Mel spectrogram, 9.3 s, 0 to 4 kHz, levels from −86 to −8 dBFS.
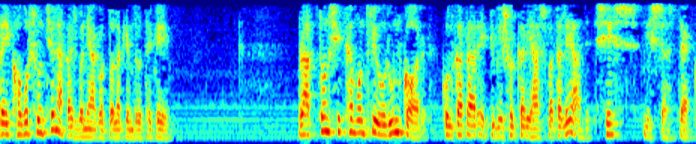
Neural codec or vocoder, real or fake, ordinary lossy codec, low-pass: none; real; MP3, 24 kbps; 3.6 kHz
